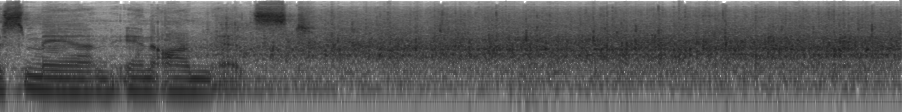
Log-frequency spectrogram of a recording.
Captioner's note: audience clapping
